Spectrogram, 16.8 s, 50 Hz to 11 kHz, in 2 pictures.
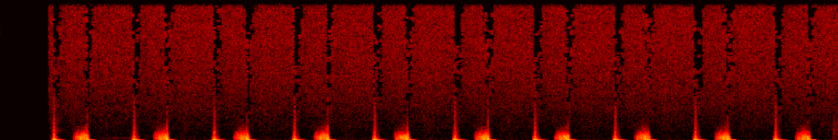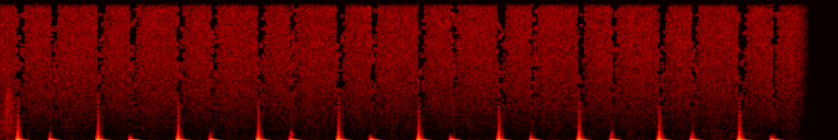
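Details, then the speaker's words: Simulated heartbeat at about 75 a minute with a soft, high-frequency blowing sound late in systole running up to the second sound, as in mitral valve prolapse. The murmur is added then removed. Late systolic murmur. "the next example is that of of a late systolic murmur in a patient with a mitol valve prolapse"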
